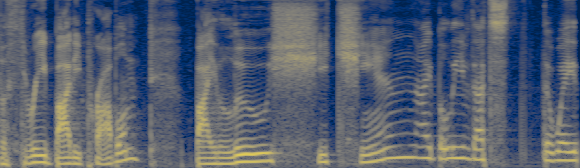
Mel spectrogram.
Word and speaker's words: Cixin: The last name is spelled Cixin. And I actually spent a good 5 to 10 minutes on Wikipedia trying to figure out how to actually pronounce this, because Mandarin has a bunch of sounds that are unnatural to Western sort of speech. So Shiqian, I believe, is the pronunciation.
